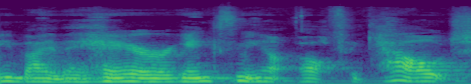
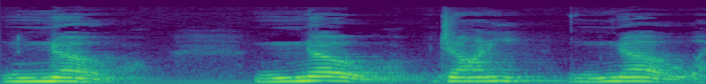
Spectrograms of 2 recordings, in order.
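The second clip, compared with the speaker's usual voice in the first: very slow, calm, controlled, steady, drawn-out delivery. Speaker retells a woman stepping between them, imitating her slow, calm repeat. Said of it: "she just repeated herself very slowly, very calmly".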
